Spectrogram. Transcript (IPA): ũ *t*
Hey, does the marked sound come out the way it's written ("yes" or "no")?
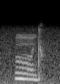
no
